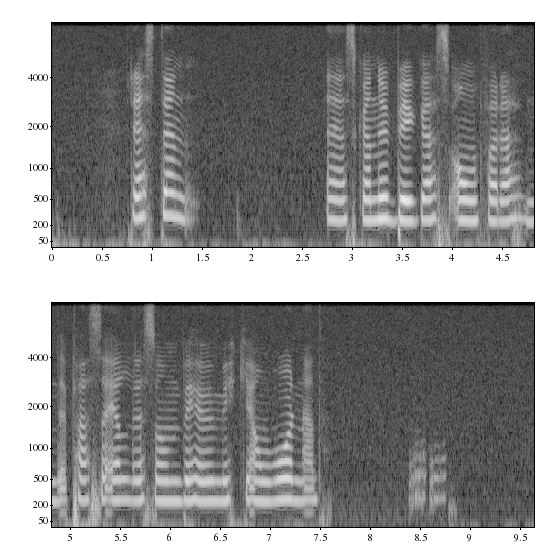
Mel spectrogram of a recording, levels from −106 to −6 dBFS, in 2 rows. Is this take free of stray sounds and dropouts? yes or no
no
